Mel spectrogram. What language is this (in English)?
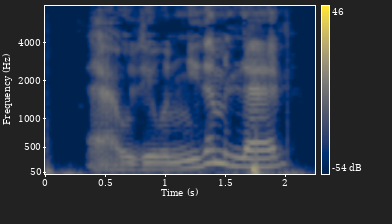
Kabyle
